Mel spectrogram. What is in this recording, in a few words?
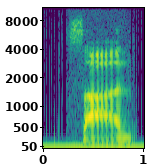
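"san" tone 3, Chinese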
